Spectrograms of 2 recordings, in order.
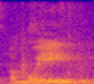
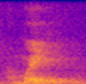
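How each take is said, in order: Both takes have the same delivery.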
